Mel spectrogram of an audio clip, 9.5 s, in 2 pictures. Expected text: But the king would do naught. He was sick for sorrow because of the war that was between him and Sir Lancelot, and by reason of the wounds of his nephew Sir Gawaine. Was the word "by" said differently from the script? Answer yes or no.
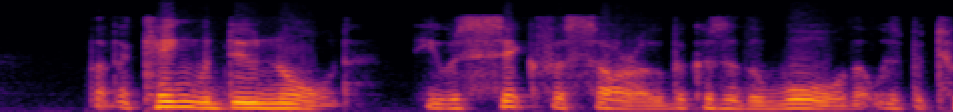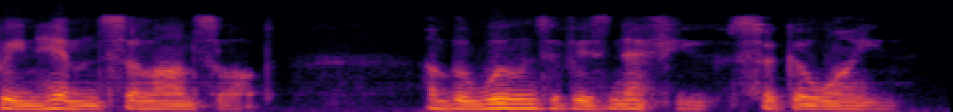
yes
